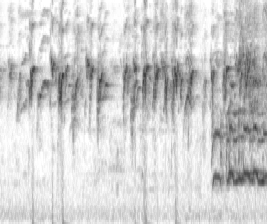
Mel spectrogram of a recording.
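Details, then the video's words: Energetic young Javan myna imitating rivals: a rapid run of scratchy chirps, then a sustained, rich, buzzy whistle with stacked harmonics filling the last second. "Jalak kebo muda gacor bongkar suara lawan."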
